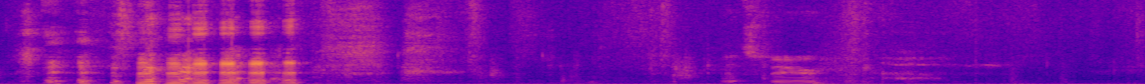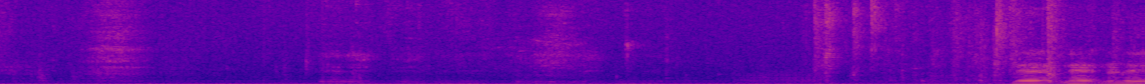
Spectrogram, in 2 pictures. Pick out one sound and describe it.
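Several men talk and laugh over an online call.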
